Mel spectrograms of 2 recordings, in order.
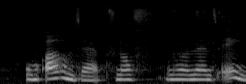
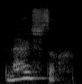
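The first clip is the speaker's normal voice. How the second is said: whisper; 10 dB quieter than usual. Real, not acted. Urging the listener to listen.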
